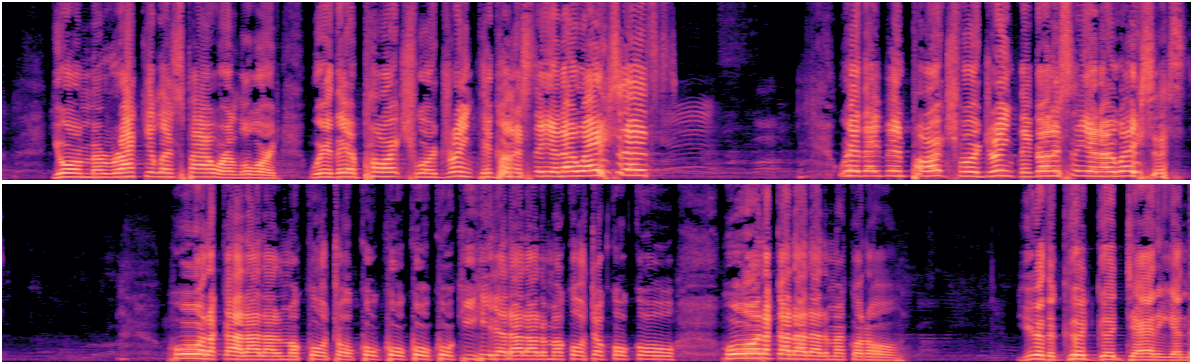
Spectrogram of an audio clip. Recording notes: recorded on Sunday, July 29, 2018, during services at The Anchor Church in Rockport, Maine.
